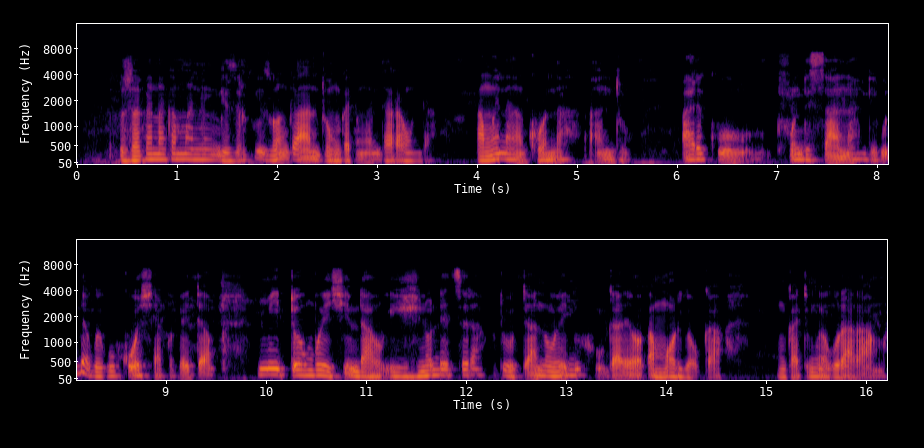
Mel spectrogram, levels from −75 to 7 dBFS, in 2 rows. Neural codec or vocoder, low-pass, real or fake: codec, 16 kHz, 16 kbps, FunCodec, trained on Chinese and English, 50 frames a second; 7.2 kHz; fake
